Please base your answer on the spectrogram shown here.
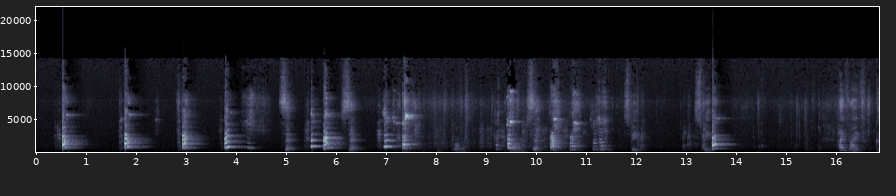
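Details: Remington, a 5½-month-old English Springer Spaniel, is trained indoors to bark on command, later meant to signal going out; a run of sharp single barks roughly once a second, mixed with a person's repeated "speak" and praise.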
